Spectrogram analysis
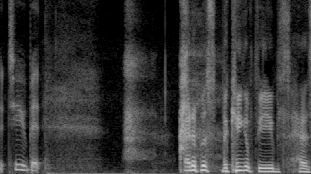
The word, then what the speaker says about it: Oedipus: even gonna try anymore it's it what Oedipus Oedipus yes Oedipus I'm going to call him that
